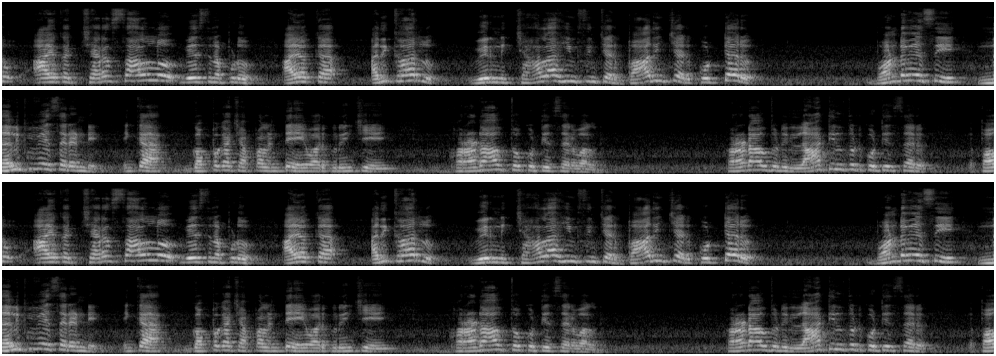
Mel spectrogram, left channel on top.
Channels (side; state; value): both; identical; correlation 1.00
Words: ఆ యొక్క చెరసాలలో వేసినప్పుడు ఆ యొక్క అధికారులు వీరిని చాలా హింసించారు, బాధించారు, కొట్టారు, బొండ వేసి నలిపివేశారండి. ఇంకా గొప్పగా చెప్పాలంటే వారి గురించి కొరడాలతో కొట్టేశారు, వాళ్ళని కొరడాలతోటి లాఠీలతో కొట్టేశారు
